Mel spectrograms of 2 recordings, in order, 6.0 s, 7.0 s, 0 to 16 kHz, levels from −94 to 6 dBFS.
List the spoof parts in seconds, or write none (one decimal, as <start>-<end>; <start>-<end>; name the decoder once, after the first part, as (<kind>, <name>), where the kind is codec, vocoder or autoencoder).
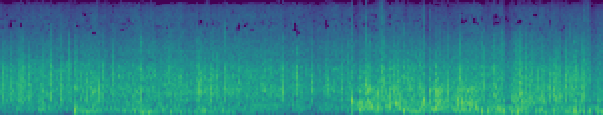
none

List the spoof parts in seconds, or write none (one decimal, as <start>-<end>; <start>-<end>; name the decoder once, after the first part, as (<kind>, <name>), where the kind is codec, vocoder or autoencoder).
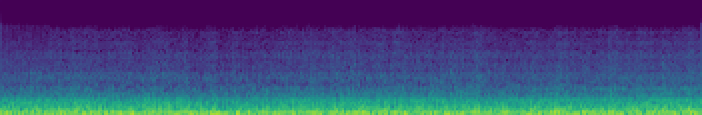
1.1-5.3 (vocoder, Vocos)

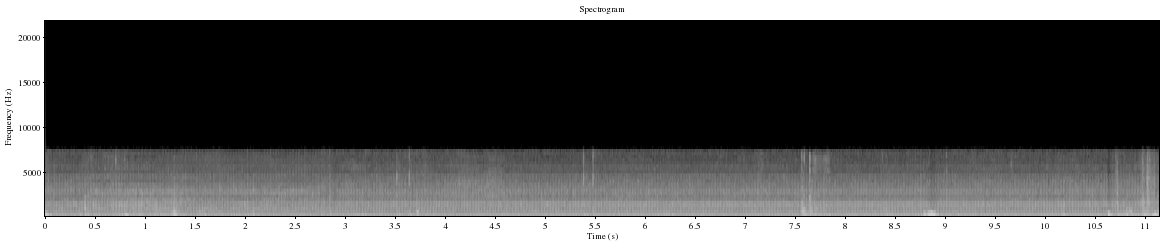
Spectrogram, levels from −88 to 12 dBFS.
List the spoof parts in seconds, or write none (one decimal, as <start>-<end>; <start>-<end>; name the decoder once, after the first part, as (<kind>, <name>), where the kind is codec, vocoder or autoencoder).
1.1-2.9 (codec, DAC)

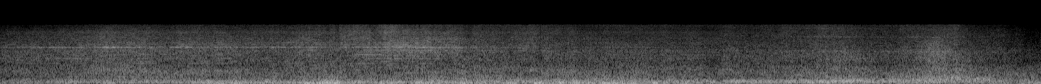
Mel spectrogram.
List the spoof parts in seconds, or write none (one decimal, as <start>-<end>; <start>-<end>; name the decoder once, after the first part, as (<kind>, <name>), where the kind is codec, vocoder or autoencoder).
5.5-7.2 (autoencoder, DAC-VAE)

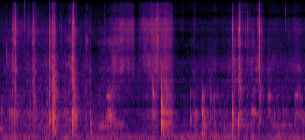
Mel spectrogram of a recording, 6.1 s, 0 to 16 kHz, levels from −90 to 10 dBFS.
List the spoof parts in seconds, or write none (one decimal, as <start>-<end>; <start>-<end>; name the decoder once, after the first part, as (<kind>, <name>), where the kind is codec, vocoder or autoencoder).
2.1-6.1 (codec, SNAC)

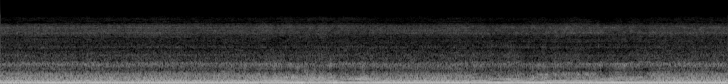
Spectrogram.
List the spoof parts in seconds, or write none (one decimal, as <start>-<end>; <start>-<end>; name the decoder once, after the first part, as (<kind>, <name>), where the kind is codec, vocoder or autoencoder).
2.6-3.7 (codec, SNAC); 4.7-6.5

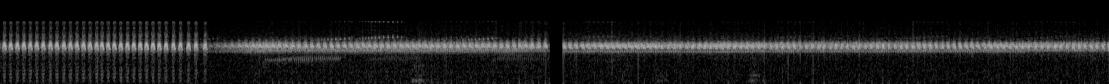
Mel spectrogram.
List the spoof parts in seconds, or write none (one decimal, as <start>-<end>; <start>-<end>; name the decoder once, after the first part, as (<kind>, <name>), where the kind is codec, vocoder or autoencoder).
none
